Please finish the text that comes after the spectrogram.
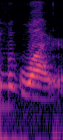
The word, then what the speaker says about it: Maguire: you i know is toby maguire okay because it rhymes with lizzie mcguire and he was spider-man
